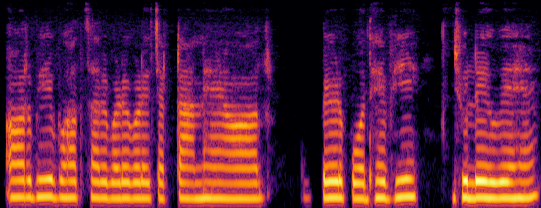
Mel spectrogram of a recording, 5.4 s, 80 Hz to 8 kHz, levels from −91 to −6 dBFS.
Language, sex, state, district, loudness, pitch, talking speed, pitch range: Hindi, female, Chhattisgarh, Raigarh, -17 LUFS, 225 Hz, 155 wpm, 220-230 Hz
